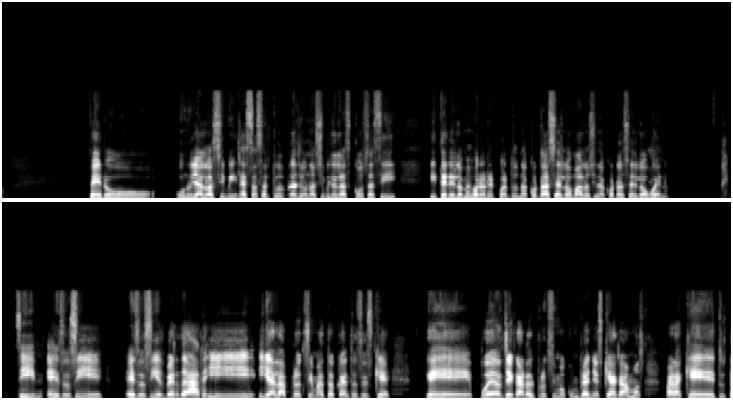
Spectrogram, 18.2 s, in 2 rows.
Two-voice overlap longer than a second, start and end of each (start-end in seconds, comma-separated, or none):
none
